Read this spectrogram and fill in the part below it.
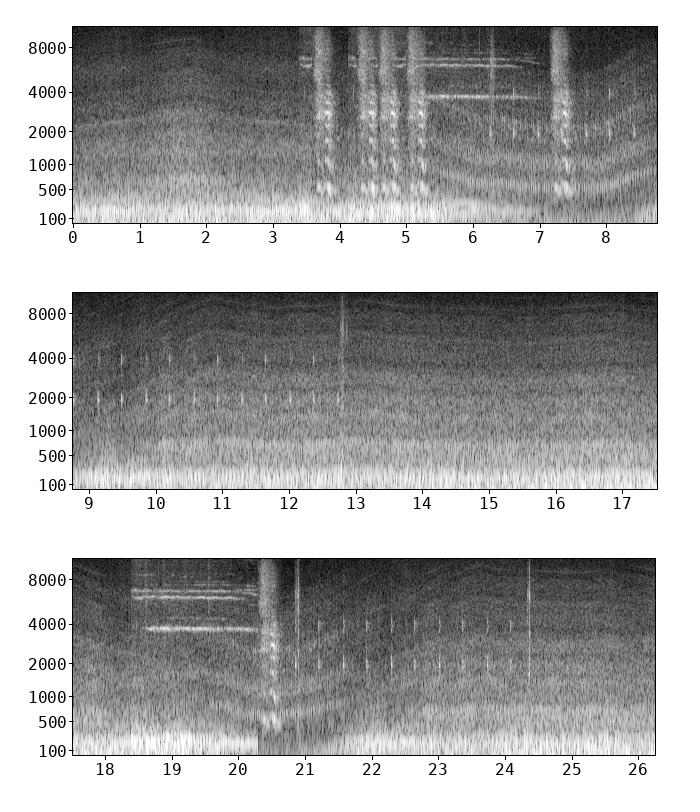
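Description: A bus engine hums and rumbles, easing down as the bus slows and rising again as it speeds up.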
